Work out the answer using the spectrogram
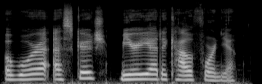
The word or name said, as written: Aurora Eskridge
